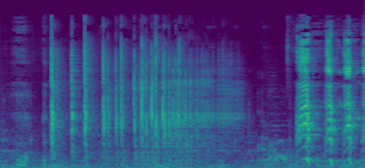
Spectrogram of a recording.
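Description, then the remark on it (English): Dice clatter across a tabletop during a tabletop role-playing game, a roll that comes up a critical fail, in a quick run of hard, rattling clicks that slow and settle, followed by a few short, excited vocal bursts. “That's a roll on the table.”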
